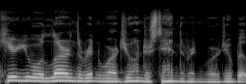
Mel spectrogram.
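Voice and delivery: lively, fast, animated delivery in full flow. Recalling a college teacher wrapping up his speech to the class, imitating an animated professor. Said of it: "this guy's like really animated".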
